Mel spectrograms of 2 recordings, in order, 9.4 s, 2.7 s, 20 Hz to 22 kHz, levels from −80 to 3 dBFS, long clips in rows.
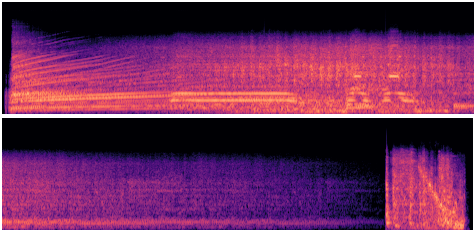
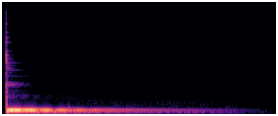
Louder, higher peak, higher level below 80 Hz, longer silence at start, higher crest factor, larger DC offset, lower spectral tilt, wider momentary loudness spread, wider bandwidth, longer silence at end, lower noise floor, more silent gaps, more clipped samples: about the same, -15 LUFS vs -17 LUFS; about the same, 0 dBFS vs -2 dBFS; first, -46 dBFS vs -60 dBFS; about the same, 0.05 s vs 0.05 s; about the same, 16 dB vs 16 dB; neither; second, -5 dB/octave vs -9.5 dB/octave; second, 20 LU vs 27 LU; first, 8.4 kHz vs 5.2 kHz; second, 0.1 s vs 1.5 s; second, -52 dBFS vs -64 dBFS; neither; neither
